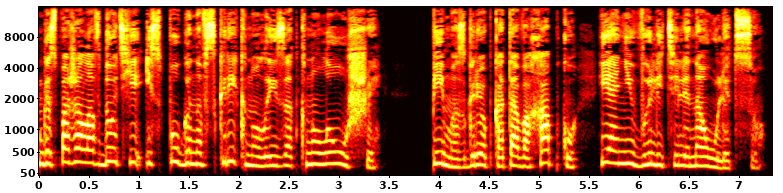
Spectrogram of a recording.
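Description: A woman narrating a children's audiobook with lively storytelling. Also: on the high side, fairly quick, dry recording, studio quality.

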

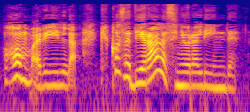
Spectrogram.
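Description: A woman voicing a lively, earnest teenage girl. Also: medium pitch, moderate pace. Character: imaginative, impulsive red-haired teenage girl.

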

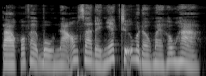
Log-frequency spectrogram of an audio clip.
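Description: A woman's voice: fairly low pitch, fast, warm tone, dry recording, studio quality, lightly acted. A woman voicing a blunt, exasperated young male surgeon in an audiobook story.

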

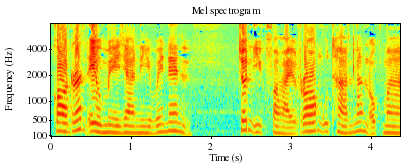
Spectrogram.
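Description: A woman reads an adventure novel aloud in a steady, even storytelling delivery. Her voice sits at a middle pitch for a woman. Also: normal speed. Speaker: audiobook narrator. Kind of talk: scripted novel narration.

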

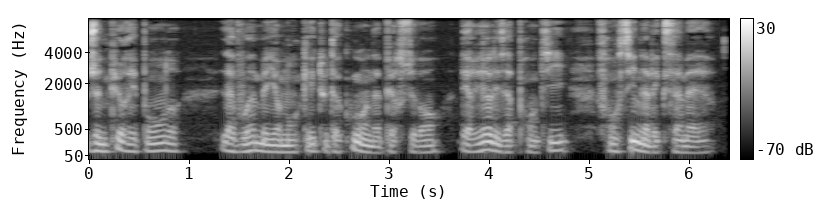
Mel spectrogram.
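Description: With a mellow, slightly low voice carrying a touch of huskiness, this male narrator performs a literary tale. His delivery is measured and expressive, as in an audiobook reading.

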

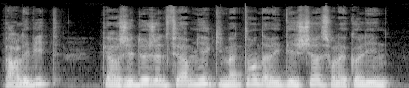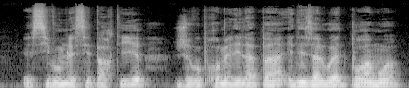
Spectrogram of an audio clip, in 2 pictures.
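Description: A friendly young country gentleman talks in a hurry, eager to be off, as a man voices him in a reading. The voice is warm and dark, in storybook style. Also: fairly high pitch, pitched above the performer's own voice, close to an everyday voice. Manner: hurried and friendly.

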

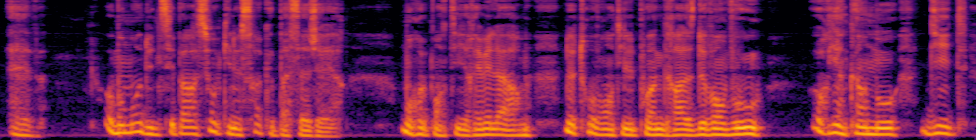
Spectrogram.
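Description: A man's voice: medium pitch, dark tone, husky, pitched above the performer's own voice. A man reading aloud who voices a passionate young duke, pleading fervently with his beloved. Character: impassioned, impatient young duke, a repentant lover.

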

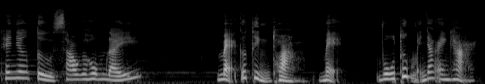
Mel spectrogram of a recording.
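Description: A woman's voice: fairly high pitch, lively intonation, moderate pace. A woman telling a ghost story in a chatty, conversational way, often speaking straight to her listeners. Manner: chatty, addresses listeners directly. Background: faint background music.

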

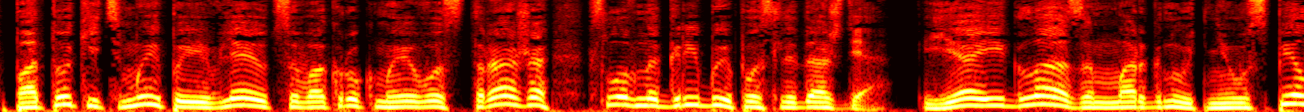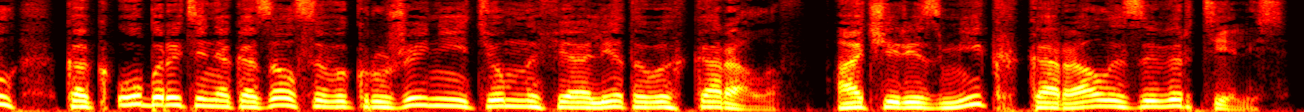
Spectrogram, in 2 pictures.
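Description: A man reading a fantasy audiobook in the first person, with steady, expressive storytelling. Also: a little high, normal speed, hardly any pauses, no echo, studio quality. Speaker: audiobook narrator.

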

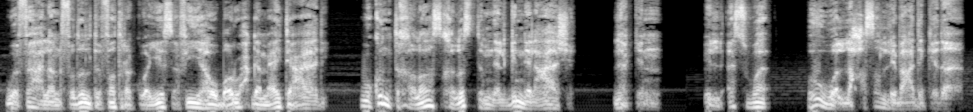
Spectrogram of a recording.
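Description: A man with an Egyptian accent narrating a first-person horror story, telling it fast and lively. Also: a bass voice, breathy edge, no echo. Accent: Egyptian Arabic.

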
